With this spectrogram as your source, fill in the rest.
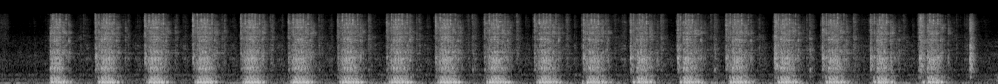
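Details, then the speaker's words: Stihl 180 chainsaw after piston and crankshaft seal replacement, carburetor and tank empty, choke closed: pull-cord strokes about twice a second, each with a clear compression pulse, never fires; too much oil in cylinder, started once petrol was sprayed in. "Так, друзі, мало багато масла, мало багато масла в циліндрі не міг завести. Чуть-чуть бризнув бензини, зразу пішла."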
